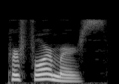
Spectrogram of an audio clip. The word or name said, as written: performers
